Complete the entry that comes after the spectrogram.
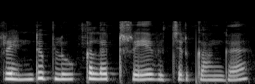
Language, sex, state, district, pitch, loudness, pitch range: Tamil, female, Tamil Nadu, Nilgiris, 235 Hz, -19 LUFS, 225-255 Hz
